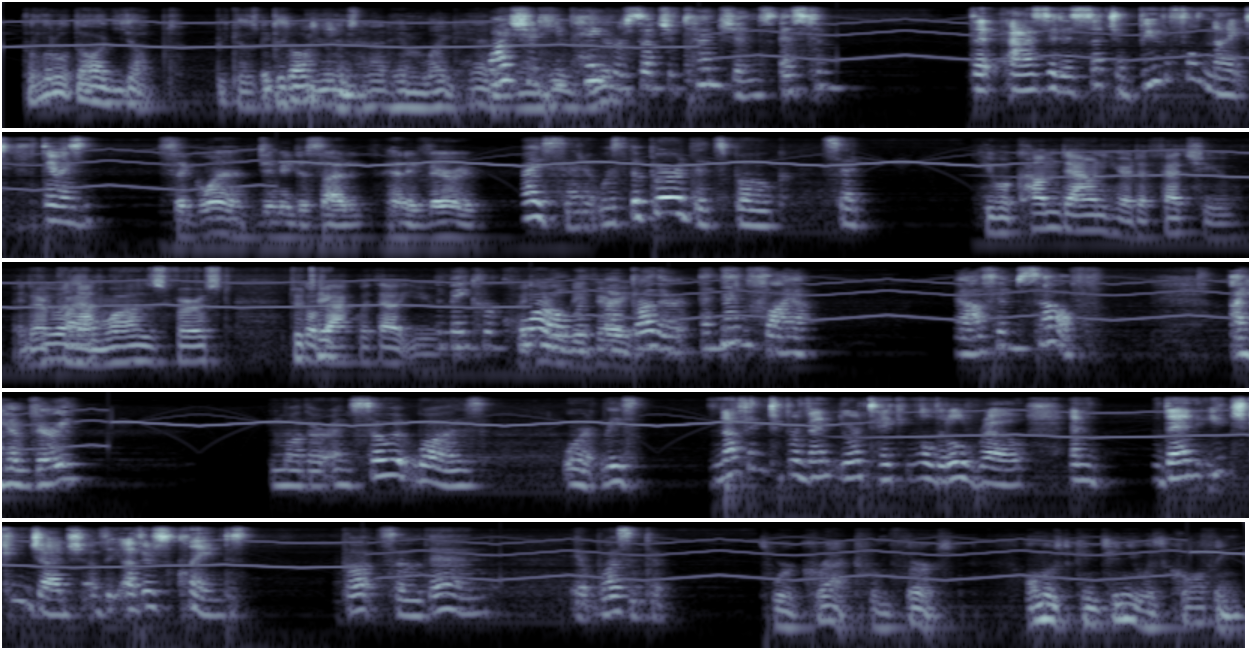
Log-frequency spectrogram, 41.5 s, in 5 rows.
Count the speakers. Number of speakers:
8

